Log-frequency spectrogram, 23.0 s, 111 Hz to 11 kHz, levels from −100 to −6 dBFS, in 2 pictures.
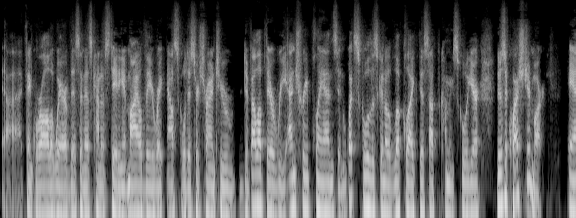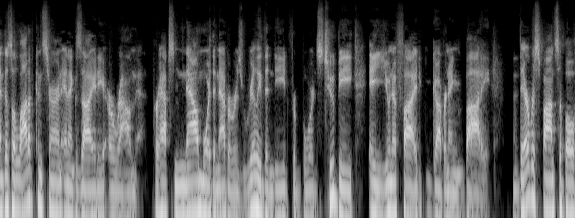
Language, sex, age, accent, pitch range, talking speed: English, male, 40-59, American, 105-125 Hz, 185 wpm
